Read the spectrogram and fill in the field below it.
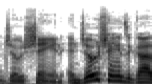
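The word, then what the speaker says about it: Joe Schoen: have joe shane i always thought it was joe shone my dumb ass but i actually just watched the video i saw it was joe shane so i wanted to nail that pronunciation so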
